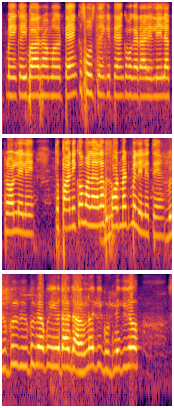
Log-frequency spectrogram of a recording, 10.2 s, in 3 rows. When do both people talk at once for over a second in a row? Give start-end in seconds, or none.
none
